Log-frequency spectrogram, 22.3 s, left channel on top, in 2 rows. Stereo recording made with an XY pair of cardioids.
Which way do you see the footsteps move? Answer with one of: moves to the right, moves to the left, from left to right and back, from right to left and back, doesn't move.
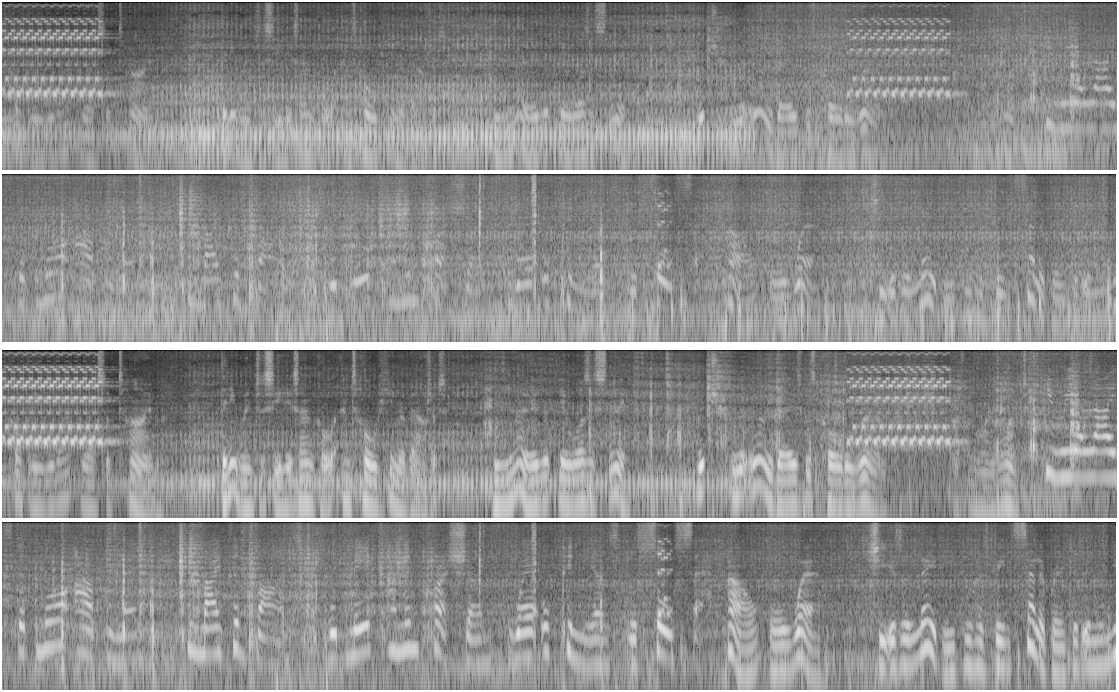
moves to the left.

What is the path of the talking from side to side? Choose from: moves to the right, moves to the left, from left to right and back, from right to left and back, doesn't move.
doesn't move.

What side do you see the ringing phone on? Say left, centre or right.
right.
